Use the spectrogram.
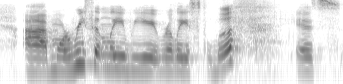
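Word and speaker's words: LOEUF: more recently we released LOF is which is pronounced like the egg in French uh not my call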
